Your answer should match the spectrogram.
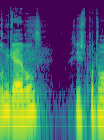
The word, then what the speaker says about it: Goebbels: Goebbels. That's how they pronounced it in Germany.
